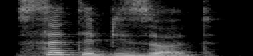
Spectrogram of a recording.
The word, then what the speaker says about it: cet épisode: Le nom masculin après 7, on prononce le T à la fin, commence par une voyelle et un H muet. Exemple, un homme on dit l'homme. Cet épisode, cet ordi. This, that, man. Episode, computer. Cet est utilisé pour faciliter la prononciation. Grâce au T, on va lier l'adjectif avec son nom.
